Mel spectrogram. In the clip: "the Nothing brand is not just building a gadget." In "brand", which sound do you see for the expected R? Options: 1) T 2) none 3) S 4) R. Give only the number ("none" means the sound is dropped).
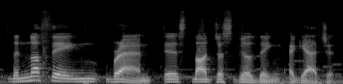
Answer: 4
